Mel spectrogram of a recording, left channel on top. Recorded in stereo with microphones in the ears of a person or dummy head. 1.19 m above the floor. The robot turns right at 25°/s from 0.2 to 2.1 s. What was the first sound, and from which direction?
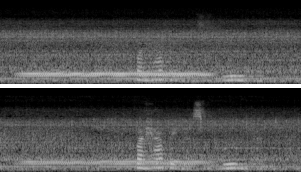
A woman speaking, 80° right.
